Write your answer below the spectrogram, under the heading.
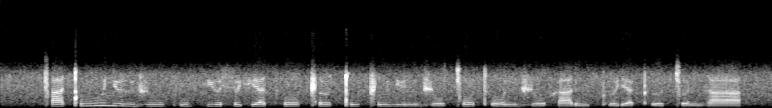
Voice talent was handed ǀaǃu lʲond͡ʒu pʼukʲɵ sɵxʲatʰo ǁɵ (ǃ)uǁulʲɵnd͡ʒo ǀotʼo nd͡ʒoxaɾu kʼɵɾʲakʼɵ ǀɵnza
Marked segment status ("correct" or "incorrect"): correct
